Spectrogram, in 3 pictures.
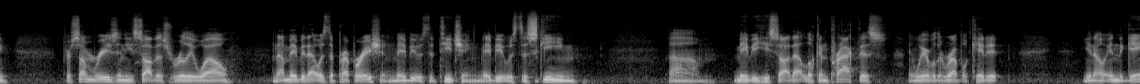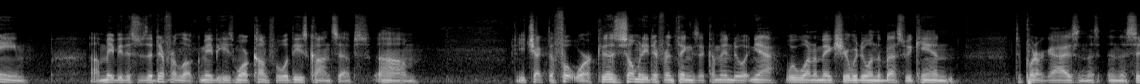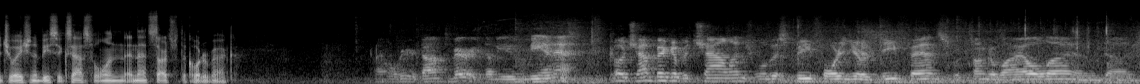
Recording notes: The Land-Grant Podcast Network will be bringing you uncut audio primarily from Ohio State press conferences, but also from individual interview sessions. Press conferences at the Woody Hayes Athletic Center. Met with the collected media.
